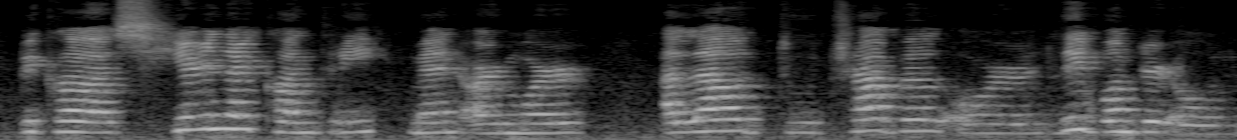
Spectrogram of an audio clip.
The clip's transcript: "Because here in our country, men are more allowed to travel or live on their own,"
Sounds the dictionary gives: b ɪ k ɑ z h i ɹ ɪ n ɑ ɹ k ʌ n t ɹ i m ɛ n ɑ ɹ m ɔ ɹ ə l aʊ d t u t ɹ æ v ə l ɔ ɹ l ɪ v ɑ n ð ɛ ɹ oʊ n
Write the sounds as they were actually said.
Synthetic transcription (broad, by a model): b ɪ k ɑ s h i ɹ ɪ n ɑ w k ʌ n t ɹ i m ɛ n ɑ ɹ m ɔ ɹ ə l aʊ d t u t ɹ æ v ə l ɔ ɹ l ɪ v ɑ n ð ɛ ɹ oʊ n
